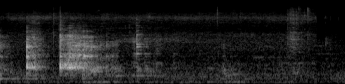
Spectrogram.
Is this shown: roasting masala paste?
yes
